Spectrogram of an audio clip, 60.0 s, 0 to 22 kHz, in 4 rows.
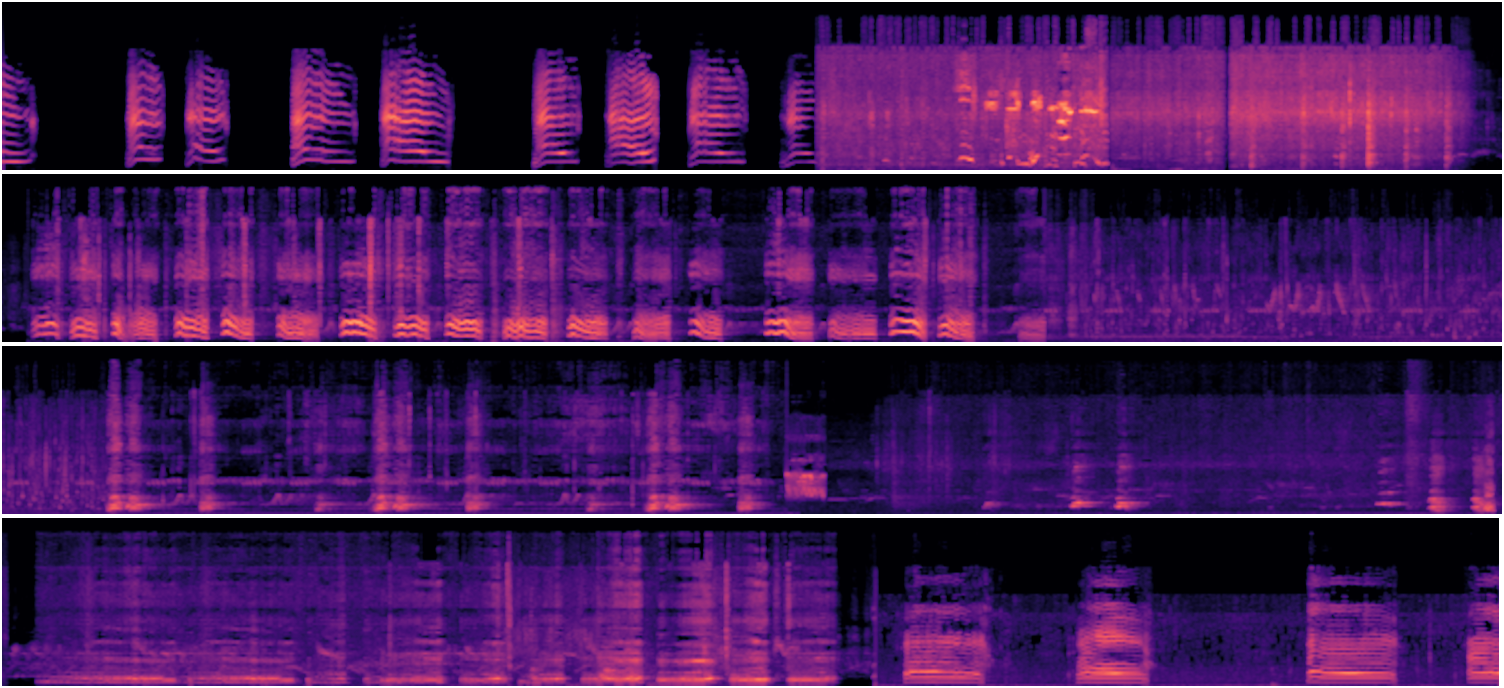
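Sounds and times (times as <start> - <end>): puppies whining and yelping: 8.8 - 11.2, 15.3 - 30.0, 30.9 - 37.7, 43.8 - 53.4
steady low hum: 24.2 - 37.8.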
